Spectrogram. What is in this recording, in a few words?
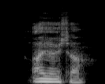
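"iota", Australian English; pronunciations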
